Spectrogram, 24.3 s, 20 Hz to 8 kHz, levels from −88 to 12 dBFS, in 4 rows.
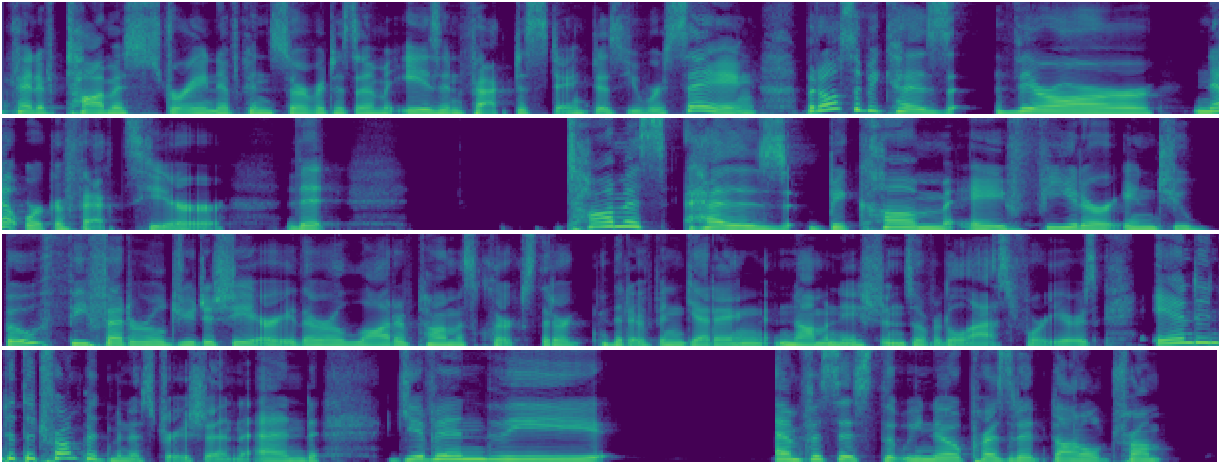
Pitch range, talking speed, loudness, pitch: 170-230 Hz, 165 wpm, -19 LUFS, 195 Hz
